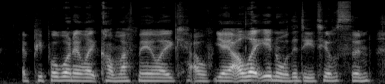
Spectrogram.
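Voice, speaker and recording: A woman with a Scottish accent at a very fast pace. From Scotland. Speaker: geologist. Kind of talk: live stream chat. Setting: live stream. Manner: animated.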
